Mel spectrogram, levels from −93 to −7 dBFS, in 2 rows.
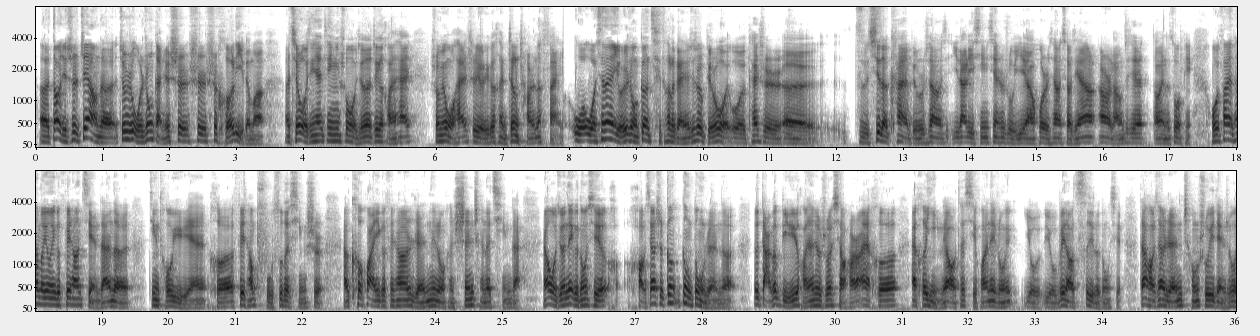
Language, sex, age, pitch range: Chinese, male, 20-39, 100-125 Hz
